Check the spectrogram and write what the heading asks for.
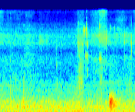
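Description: Faint steady low hum, with a small click just past the middle and a brief mouth sound near the end.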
